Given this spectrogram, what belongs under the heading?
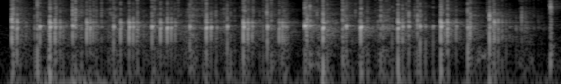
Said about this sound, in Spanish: Es un bote de los típicos que te dan para hacer las muestras de pipi, o de los que te daban antes, con una tapa roja, y dentro tres tapones de orejas enganchados, juntos, que hace este ruido.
